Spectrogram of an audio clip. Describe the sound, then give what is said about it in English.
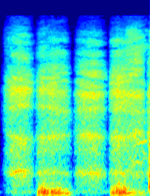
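Heavy, deep breathing, with four long alternating breaths in and out, each a loud, airy rush; the exhales are rougher with a low rumble. A person on a trail breathes deeply to keep from passing out after a bee sting. “I'm deep breathing.”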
